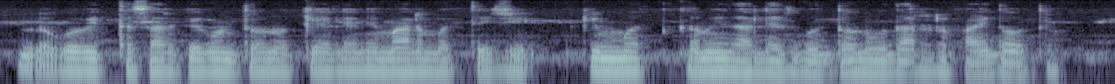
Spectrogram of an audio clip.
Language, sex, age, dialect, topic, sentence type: Marathi, male, 25-30, Northern Konkan, banking, statement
